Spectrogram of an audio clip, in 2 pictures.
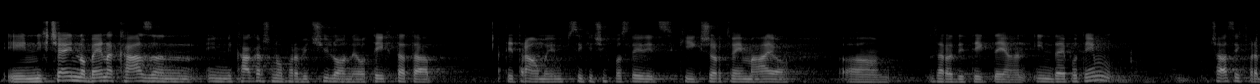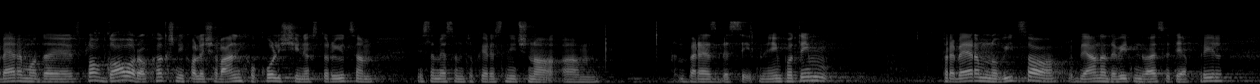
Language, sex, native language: Slovenian, male, Slovenian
